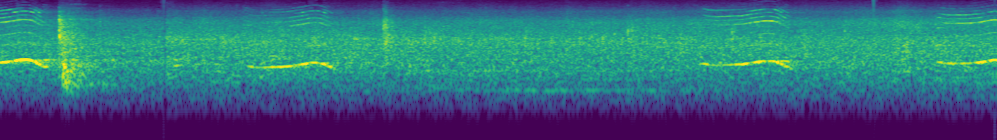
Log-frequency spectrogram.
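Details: Male Asian koel calling for a mate in spring in a busy urban area of Hong Kong. Short, clear, upward-slurring whistled notes recur every few seconds, partly masked by loud, constant city noise.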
